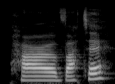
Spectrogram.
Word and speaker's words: Parvati: We have Parvati.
